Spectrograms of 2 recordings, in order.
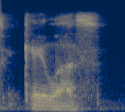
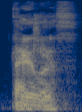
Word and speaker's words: Kallus: I'm sorry, it's Kallus. Kallus. Come on, pronounce your goddamn Klingon right, Paul.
